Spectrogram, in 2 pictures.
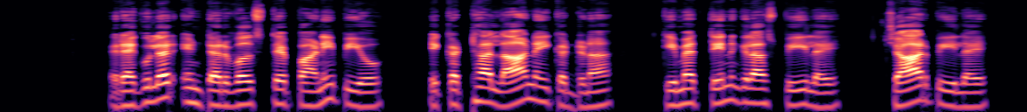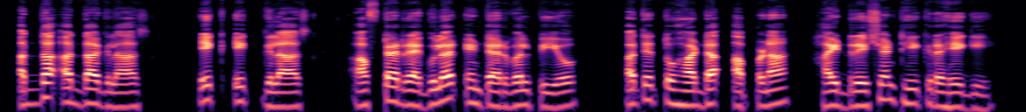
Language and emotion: Punjabi, neutral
